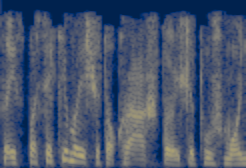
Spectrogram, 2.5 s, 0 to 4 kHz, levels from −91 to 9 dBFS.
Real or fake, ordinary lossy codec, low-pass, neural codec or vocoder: fake; MP3, 32 kbps; 3.6 kHz; codec, 44.1 kHz, 7.8 kbps, Pupu-Codec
